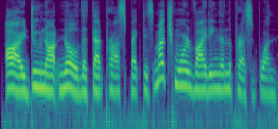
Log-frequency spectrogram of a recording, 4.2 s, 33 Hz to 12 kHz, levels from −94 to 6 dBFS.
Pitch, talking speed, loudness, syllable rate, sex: 195 Hz, 215 wpm, -19 LUFS, 5.0 syllables/s, female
